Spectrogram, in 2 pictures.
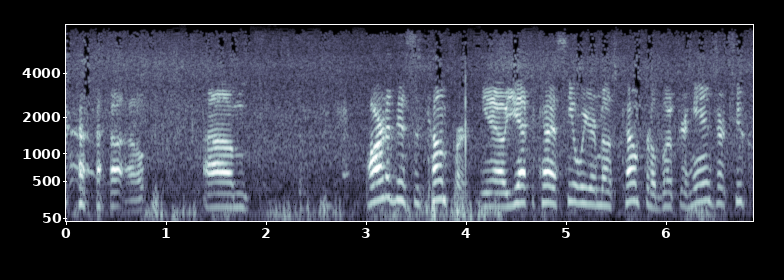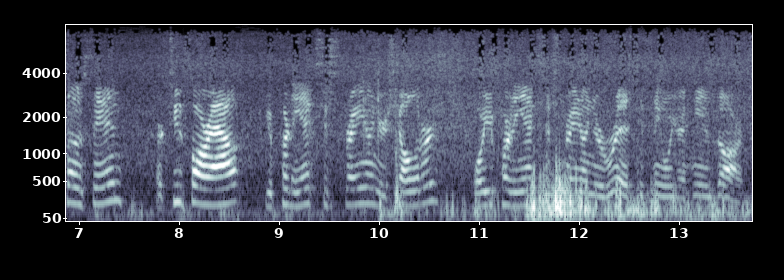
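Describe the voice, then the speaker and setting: This man talks at a fairly quick pace in a high pitch, with ordinary pitch variation. Noticeable background noise runs behind him. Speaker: kayak tour guide. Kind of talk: outdoor safety briefing. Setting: outdoors by a road. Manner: loud.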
